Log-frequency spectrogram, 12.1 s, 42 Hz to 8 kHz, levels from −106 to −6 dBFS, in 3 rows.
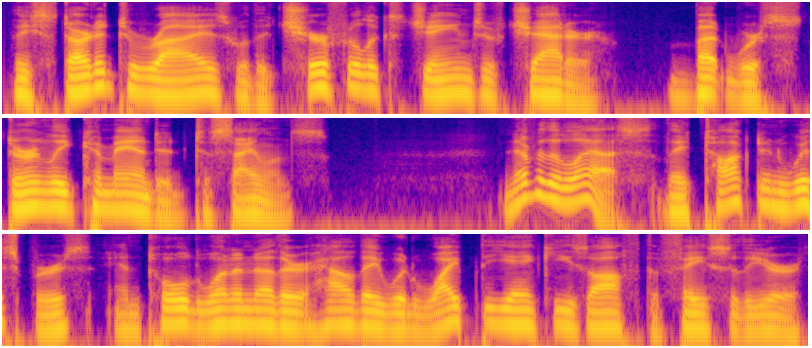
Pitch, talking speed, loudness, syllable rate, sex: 110 Hz, 185 wpm, -19 LUFS, 5.4 syllables/s, male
